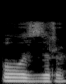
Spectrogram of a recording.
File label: "ozr", Persian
